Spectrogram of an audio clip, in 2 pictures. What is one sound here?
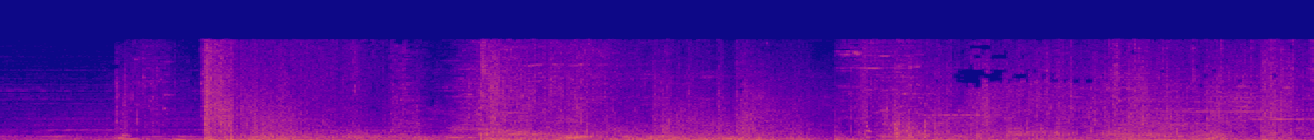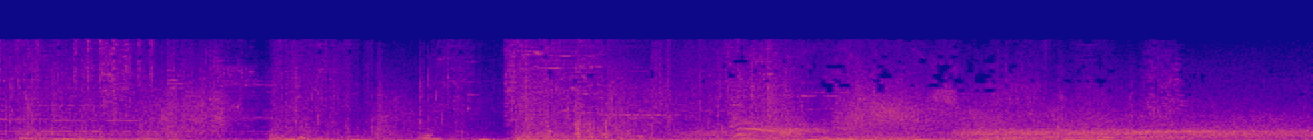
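Magic spells whoosh and crash in a fast fight.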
